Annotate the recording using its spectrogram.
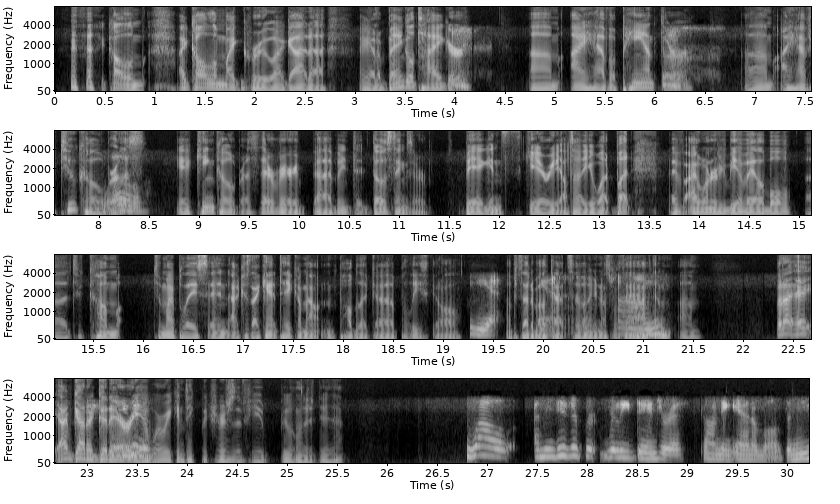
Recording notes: Phone Prank.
